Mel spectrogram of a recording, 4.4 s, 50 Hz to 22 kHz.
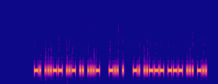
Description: Morse code, heard as a keyed tone, about 46 wpm, 700 Hz. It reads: N3UIV DE N2OSD
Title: USA Callsign DE Callsign - 5 Characters - 45wpm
